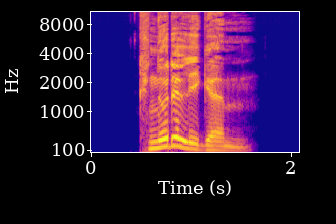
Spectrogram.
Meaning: strong dative masculine/neuter singular of knuddelig
- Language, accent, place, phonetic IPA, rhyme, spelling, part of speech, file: German, Germany, Berlin, [ˈknʊdəlɪɡəm], -ʊdəlɪɡəm, knuddeligem, adjective, De-knuddeligem.ogg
